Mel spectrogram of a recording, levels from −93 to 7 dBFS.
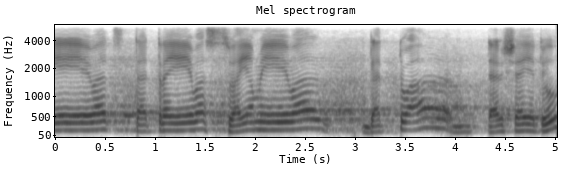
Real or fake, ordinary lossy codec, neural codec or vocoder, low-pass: real; none; none; 5.4 kHz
